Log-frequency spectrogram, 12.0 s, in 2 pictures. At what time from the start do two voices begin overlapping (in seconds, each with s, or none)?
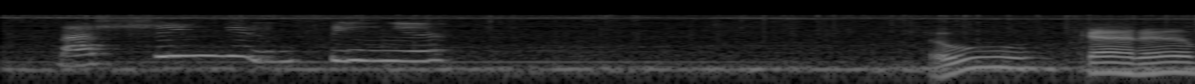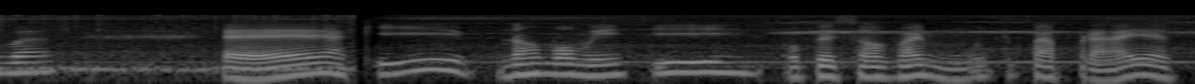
none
